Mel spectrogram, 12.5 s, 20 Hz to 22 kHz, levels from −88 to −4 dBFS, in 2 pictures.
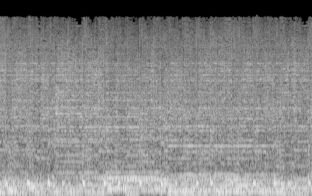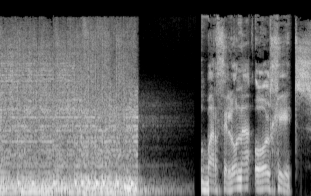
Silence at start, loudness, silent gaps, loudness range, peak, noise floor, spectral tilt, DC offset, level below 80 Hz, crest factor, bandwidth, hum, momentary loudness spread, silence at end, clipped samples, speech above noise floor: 0 s; -15 LUFS; 10.19-10.26 s; 3 LU; -4 dBFS; -47 dBFS; -3.5 dB/octave; under 0.1%; -26 dBFS; 12 dB; 17 kHz; none; 2 LU; 0 s; under 0.1%; 32 dB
